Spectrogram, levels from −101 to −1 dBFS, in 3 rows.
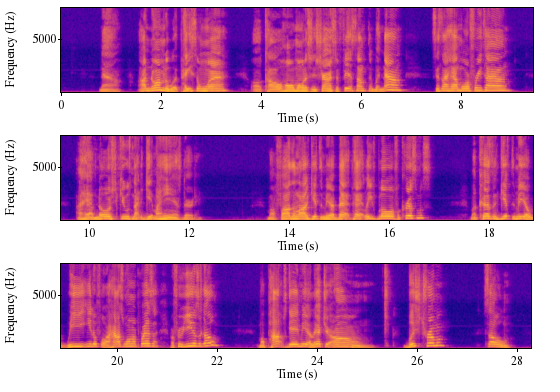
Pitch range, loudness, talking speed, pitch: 130-205 Hz, -19 LUFS, 140 wpm, 175 Hz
